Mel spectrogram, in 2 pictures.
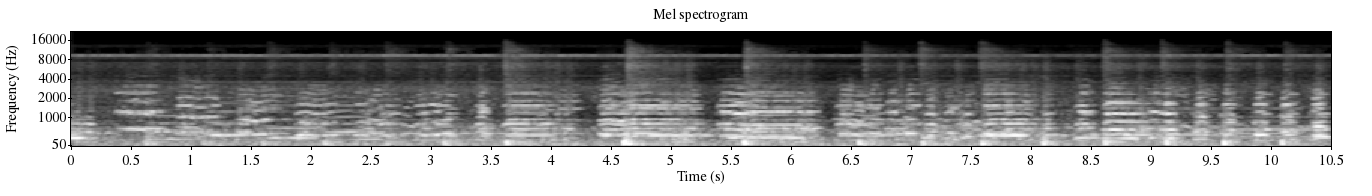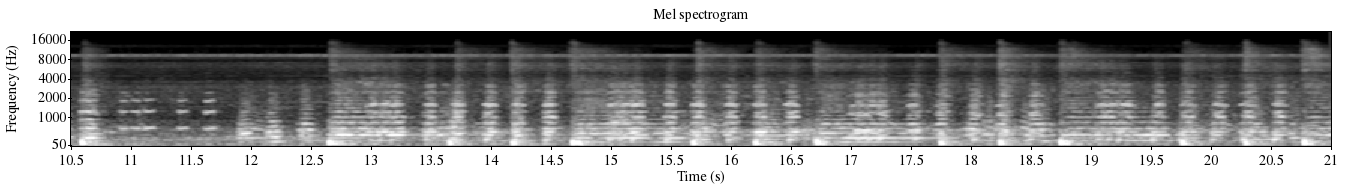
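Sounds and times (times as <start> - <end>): brass band playing a march: 0.0 - 21.0.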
